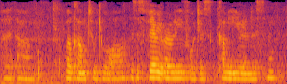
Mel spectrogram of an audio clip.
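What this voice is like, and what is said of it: Unusually deep, husky voice. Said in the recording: “I usually don't have such a sexy voice.”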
